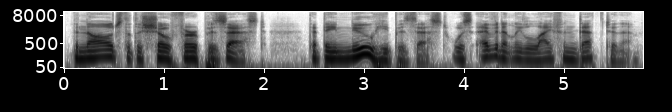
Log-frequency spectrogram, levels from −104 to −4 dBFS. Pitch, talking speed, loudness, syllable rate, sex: 110 Hz, 185 wpm, -18 LUFS, 5.5 syllables/s, male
